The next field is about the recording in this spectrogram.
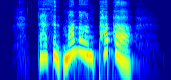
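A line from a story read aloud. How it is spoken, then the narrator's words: Calling out. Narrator (German): rief Hansi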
